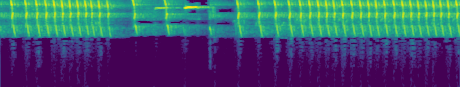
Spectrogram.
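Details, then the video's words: Masteran recording of kolibri ninja, the purple-throated sunbird Leptocoma sperata, with a clear voice: fast, very high trills interrupted in the middle by sharp separate notes and a short thin whistle. "MASTERAN KOLIBRI NINJA Suara Bening"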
